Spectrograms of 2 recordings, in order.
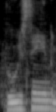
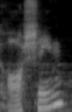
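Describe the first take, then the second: First: The middle consonant is a plain s sound. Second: The middle consonant is an sh sound. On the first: The speaker calls it wrong. "which might look like Oosine" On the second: The speaker calls it right. "but it is actually Oshin"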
